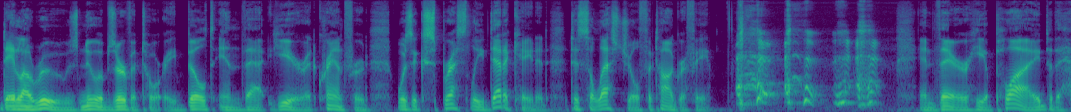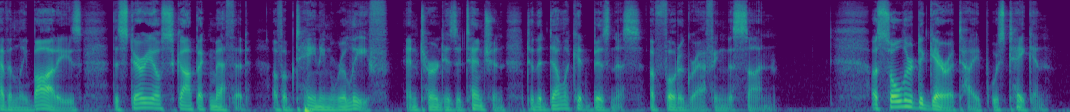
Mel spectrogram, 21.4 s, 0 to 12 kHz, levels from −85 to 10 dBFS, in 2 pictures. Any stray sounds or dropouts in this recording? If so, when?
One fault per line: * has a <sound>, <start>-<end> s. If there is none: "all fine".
* has a throat clearing, 7.3-8.9 s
